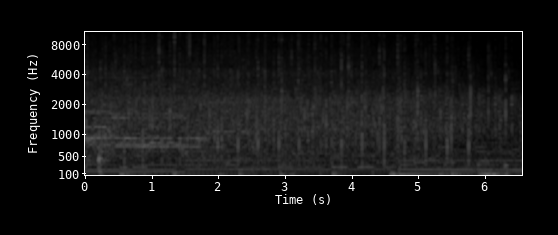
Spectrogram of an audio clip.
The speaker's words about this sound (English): Thank you, studio audience.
